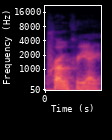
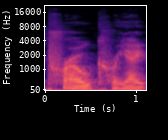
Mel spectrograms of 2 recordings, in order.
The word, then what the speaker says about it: Procreate: through a program called procreate it's very much like um i suppose i should pronounce it pro create not procreate um it's very much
